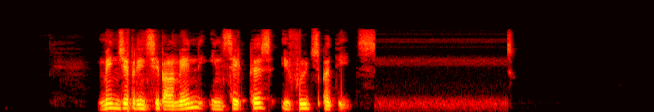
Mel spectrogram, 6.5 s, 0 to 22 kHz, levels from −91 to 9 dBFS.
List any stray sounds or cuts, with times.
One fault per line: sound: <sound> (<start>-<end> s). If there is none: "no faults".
no faults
